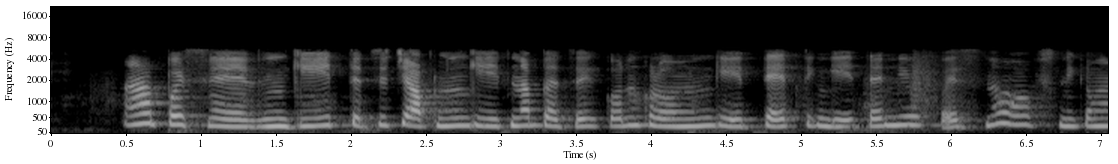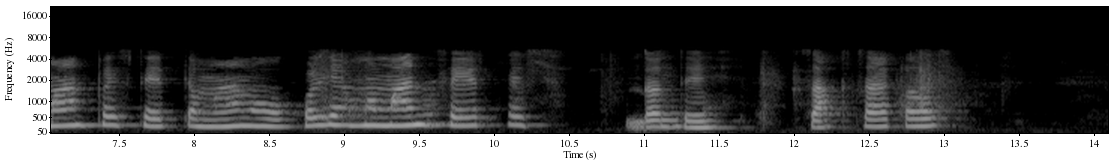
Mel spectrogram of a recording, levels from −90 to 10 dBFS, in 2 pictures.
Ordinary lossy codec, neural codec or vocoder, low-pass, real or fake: Opus, 64 kbps; none; 5.4 kHz; real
